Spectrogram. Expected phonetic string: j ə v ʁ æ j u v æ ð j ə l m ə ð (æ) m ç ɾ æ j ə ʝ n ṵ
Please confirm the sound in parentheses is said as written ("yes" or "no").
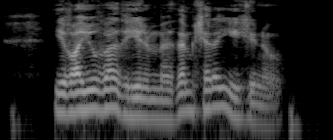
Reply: yes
